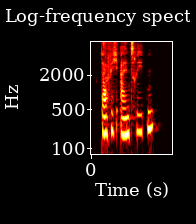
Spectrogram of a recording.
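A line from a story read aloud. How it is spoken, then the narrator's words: Plain question. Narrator (German): fragte sie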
